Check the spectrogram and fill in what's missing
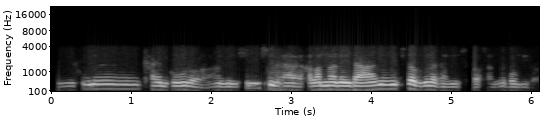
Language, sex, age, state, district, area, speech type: Bodo, male, 45-60, Assam, Kokrajhar, urban, conversation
